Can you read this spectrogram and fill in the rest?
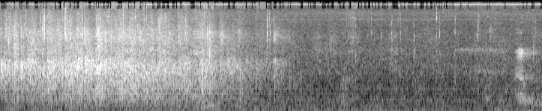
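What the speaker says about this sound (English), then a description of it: "Can we clap hands for Gianni Infantino?" Audience applause at a football event for the FIFA president, loud dense clapping that swells for a few seconds and then fades to a quieter patter.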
